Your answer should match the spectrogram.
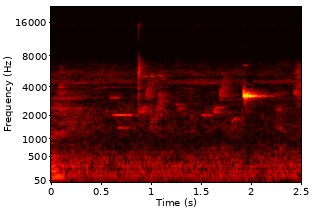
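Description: A few faint high chirps, then one short, sharp high chirp near the end that is the loudest sound, over a low background hum.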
